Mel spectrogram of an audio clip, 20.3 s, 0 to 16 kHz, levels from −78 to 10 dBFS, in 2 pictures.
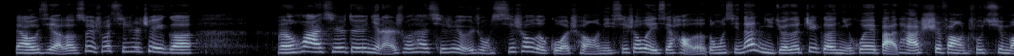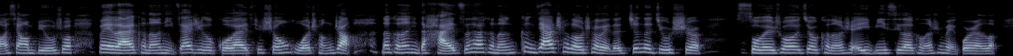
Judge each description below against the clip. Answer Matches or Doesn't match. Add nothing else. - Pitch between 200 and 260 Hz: Matches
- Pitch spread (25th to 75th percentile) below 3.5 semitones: Doesn't match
